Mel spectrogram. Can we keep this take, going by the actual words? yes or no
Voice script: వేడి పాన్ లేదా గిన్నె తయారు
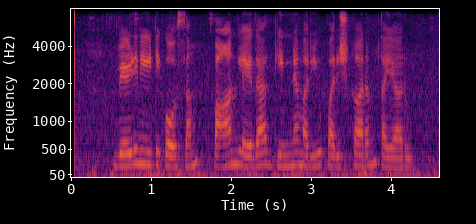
no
